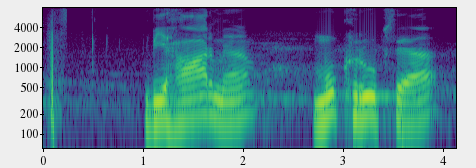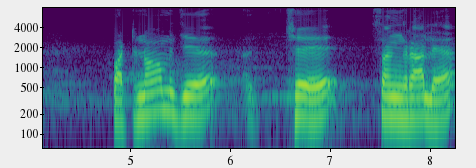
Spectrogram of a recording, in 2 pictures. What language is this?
Maithili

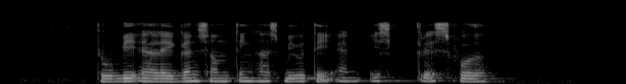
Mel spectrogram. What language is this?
Sundanese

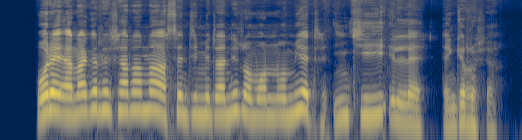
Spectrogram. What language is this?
Masai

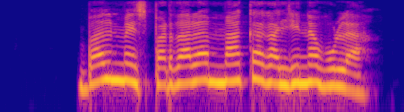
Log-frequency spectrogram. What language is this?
Catalan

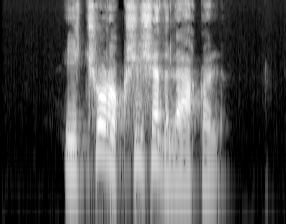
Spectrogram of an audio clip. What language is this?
Kabyle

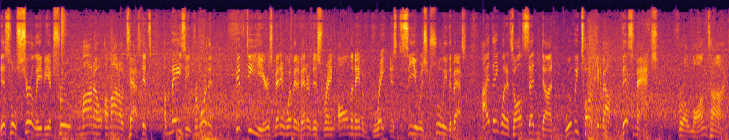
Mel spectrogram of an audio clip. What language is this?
English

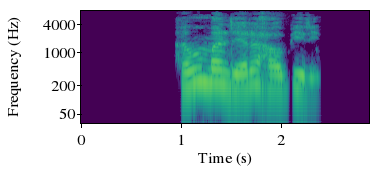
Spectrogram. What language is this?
Central Kurdish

